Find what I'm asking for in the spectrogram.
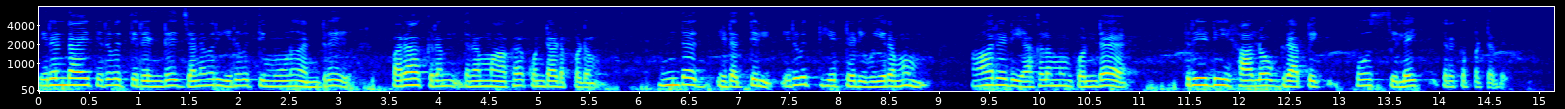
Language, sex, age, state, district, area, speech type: Tamil, female, 60+, Tamil Nadu, Erode, urban, read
